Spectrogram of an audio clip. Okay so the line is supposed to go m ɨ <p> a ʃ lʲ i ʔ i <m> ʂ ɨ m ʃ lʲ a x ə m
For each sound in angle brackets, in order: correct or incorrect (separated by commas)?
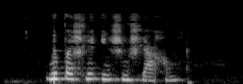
correct, incorrect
